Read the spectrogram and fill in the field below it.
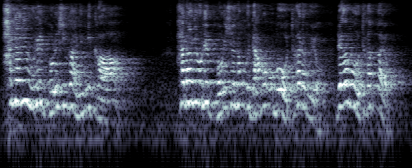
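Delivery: imitated aggrieved outcry; resentful lament. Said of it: "이런 불평과 원망을 하는 거예요".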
